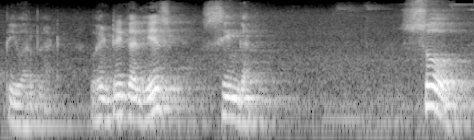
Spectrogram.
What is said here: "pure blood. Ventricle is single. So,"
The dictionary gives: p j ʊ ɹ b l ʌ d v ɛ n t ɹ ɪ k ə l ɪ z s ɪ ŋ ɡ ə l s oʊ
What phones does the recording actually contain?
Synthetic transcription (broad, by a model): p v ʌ ɹ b l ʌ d v ɛ n t ɹ ɪ k ə l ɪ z s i ŋ ɡ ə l s oʊ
